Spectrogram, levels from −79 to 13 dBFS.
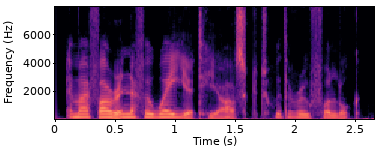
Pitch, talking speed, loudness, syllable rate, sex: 190 Hz, 270 wpm, -16 LUFS, 6.6 syllables/s, female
